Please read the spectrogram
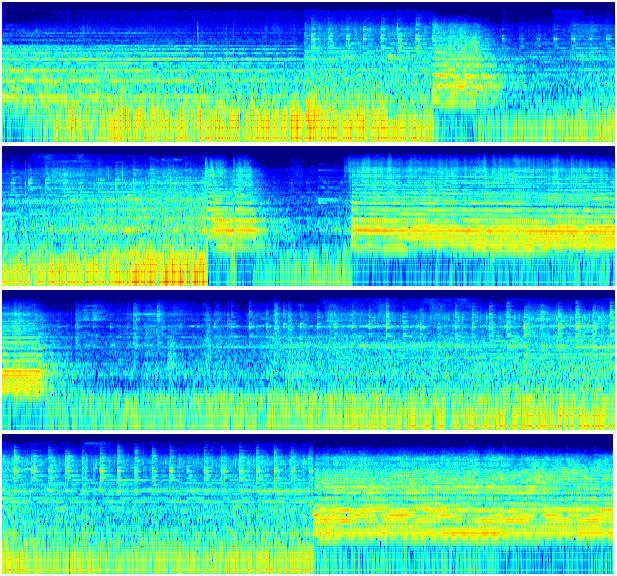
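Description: Union Pacific diesel locomotives running light past a grade crossing. They sound their air horn in a series of blasts, two short ones and then two long ones, over the rumble of the engines and the clatter of the wheels on the rails. The rumble swells as the locomotives pass.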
